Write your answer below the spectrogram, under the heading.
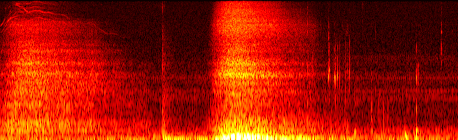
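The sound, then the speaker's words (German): A deep breath in and out: a soft, airy inhale, a short pause, then a louder, longer exhale that fades, with no talk. “Wenn du soweit bist, atme noch einmal tief ein und aus.”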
